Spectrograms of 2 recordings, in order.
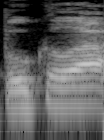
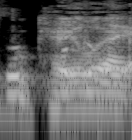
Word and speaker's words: Bukele: I thought it was Bukele. I don't know. Bukele, whatever. I don't know. Anyway, so he's in there, and as I say, if we said, hey, send him back, it rhymes with should ukulele.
